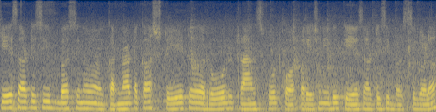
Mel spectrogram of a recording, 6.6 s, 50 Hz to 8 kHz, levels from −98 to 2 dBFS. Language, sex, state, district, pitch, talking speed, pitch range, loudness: Kannada, male, Karnataka, Raichur, 145 Hz, 190 wpm, 135-155 Hz, -14 LUFS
